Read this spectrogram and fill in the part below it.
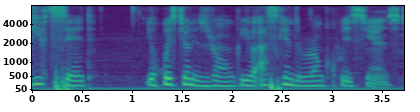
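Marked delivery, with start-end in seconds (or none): none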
